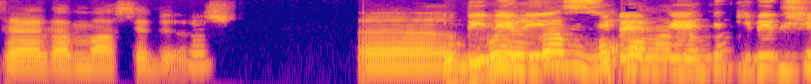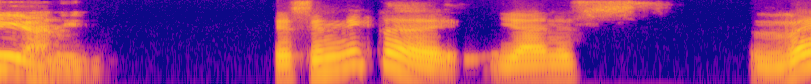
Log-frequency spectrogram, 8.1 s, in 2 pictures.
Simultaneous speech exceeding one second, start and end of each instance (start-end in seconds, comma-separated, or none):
2.3-3.7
